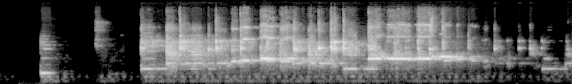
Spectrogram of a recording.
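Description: A telephone rings on an outgoing call, heard as repeated ringback tones through a handset, with faint voices or line sounds mixed in around the rings.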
